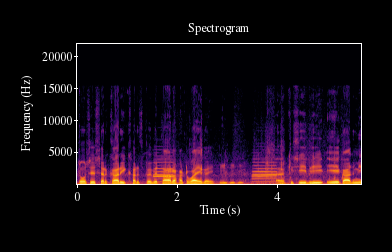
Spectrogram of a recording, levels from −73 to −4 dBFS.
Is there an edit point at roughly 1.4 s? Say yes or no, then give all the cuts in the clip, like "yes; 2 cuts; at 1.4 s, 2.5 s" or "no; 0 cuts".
no; 0 cuts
